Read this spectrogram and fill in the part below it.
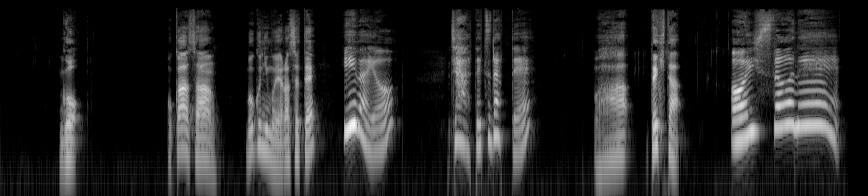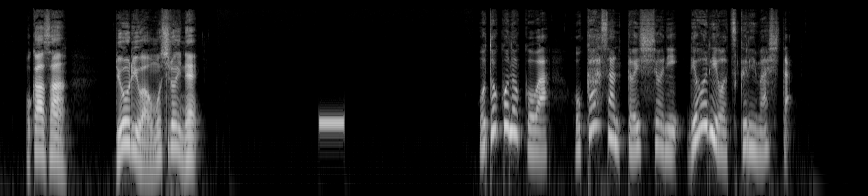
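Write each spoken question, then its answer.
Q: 男の子はお母さんと一緒に料理を作りました。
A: ○(正しい)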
